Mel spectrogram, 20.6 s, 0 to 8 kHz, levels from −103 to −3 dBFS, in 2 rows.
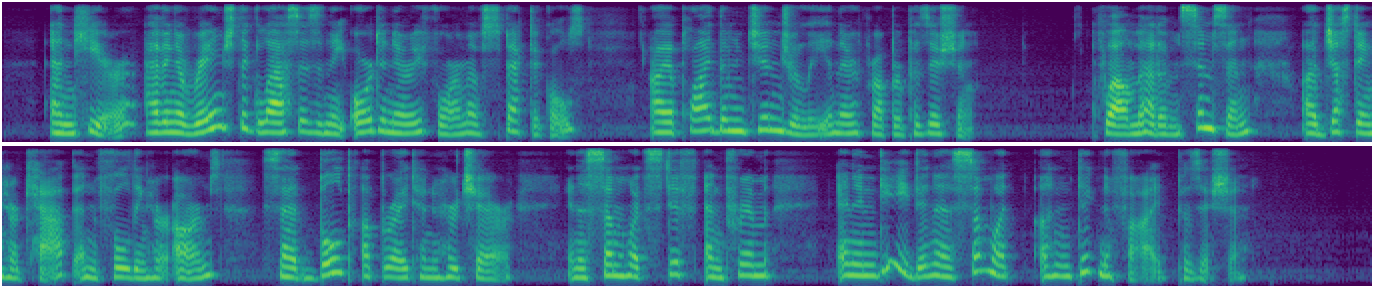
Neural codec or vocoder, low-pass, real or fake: autoencoder, 48 kHz, 128 numbers a frame, DAC-VAE, trained on Japanese speech; 7.2 kHz; fake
